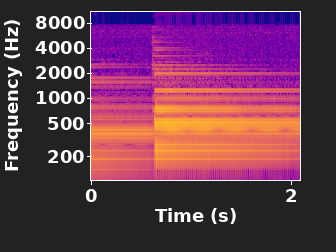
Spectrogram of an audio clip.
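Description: Clean electric guitar playing a major third as two single notes: the lower root is ringing, and about half a second in the higher note, on the next string one fret lower, is plucked and rings on together with it, both slowly fading.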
